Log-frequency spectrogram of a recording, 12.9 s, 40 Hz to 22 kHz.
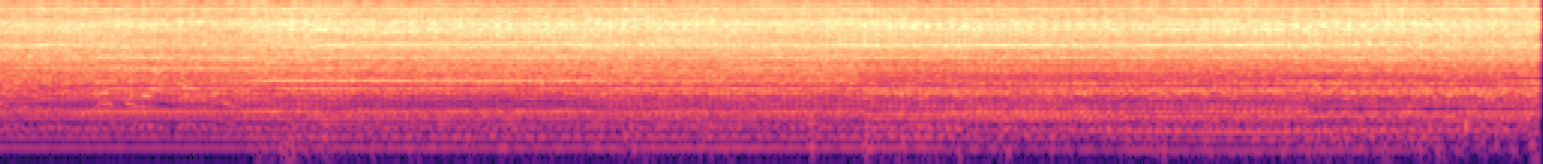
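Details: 1979 Datsun 210 after choke fix, idling high with full tank: fast uneven idle with an irregular stumble; pulling plug wires 1 and 4 kills it, 2 and 3 change nothing, so two cylinders appear dead; compression test planned.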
